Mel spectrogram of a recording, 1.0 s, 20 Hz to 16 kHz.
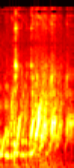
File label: Aqua Ring; pokemon reborn e19 2022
